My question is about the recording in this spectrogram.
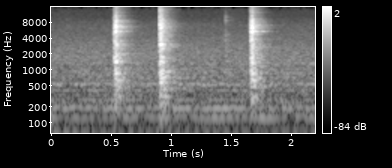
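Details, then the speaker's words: John Deere 318 repowered with a Honda engine. Four sharp clicks about half a second apart with no cranking while the test light dims; solenoid clicking from low voltage, planned fix is adding a relay. "see how weak it is you heard of that so it's not getting complete voltage there all the time"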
